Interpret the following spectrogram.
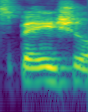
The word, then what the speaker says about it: spatial: is spatial that's pronounced spatial it has the word space in it and this is going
